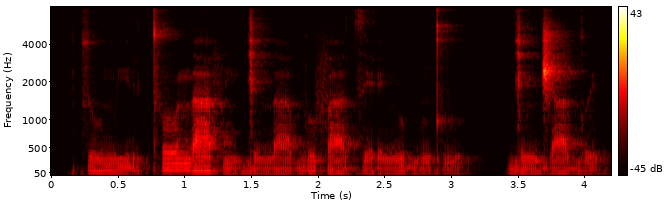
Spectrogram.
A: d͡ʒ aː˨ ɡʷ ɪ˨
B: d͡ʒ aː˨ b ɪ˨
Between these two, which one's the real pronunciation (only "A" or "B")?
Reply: A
